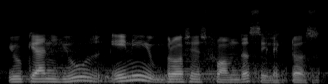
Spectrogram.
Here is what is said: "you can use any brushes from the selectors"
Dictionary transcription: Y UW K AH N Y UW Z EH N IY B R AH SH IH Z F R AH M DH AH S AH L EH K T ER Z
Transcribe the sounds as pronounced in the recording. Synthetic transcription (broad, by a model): Y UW K AH N Y UW Z EH N IY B R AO S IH S F R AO M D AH S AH L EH K T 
